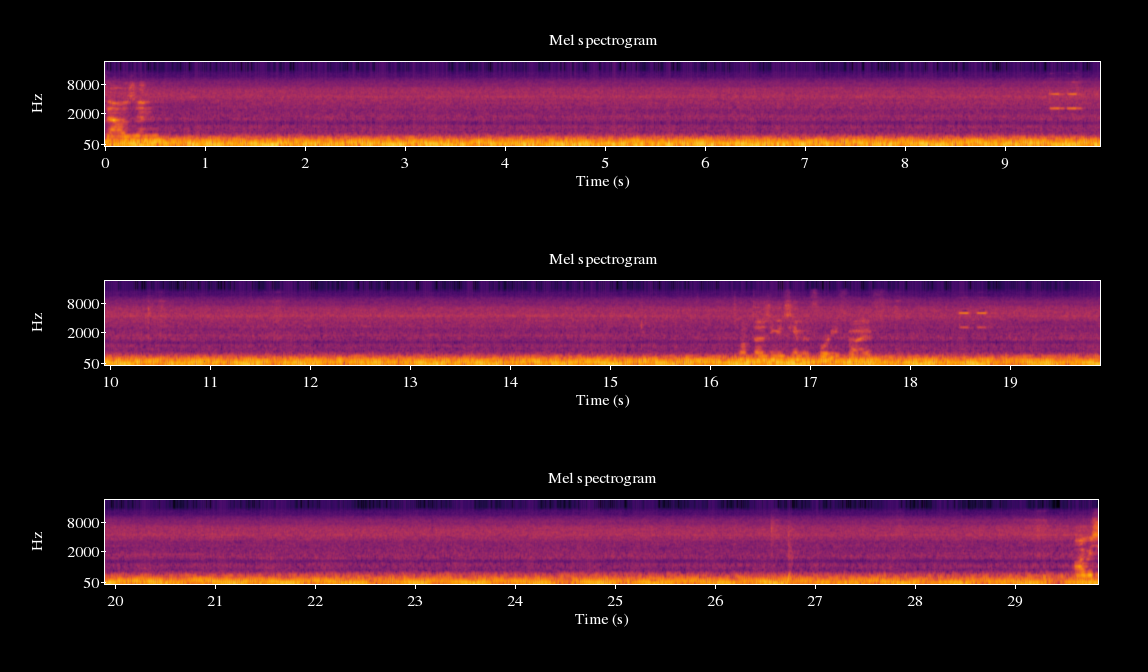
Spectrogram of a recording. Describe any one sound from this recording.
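A ventilation unit hums low and steadily.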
